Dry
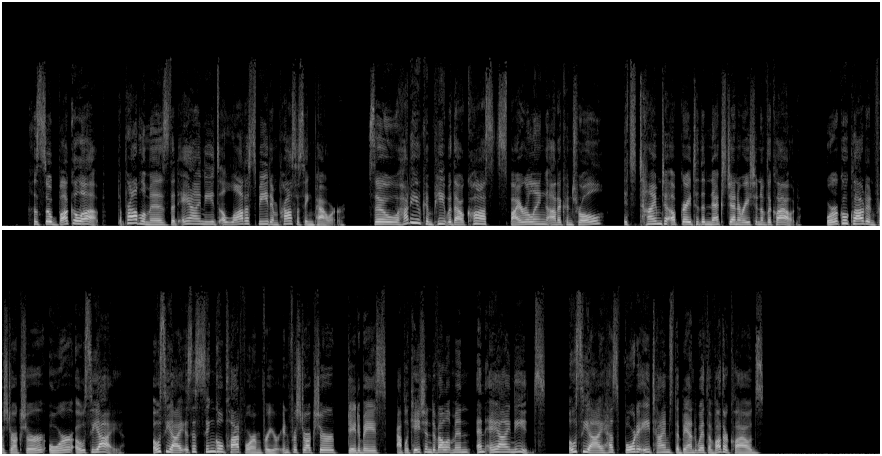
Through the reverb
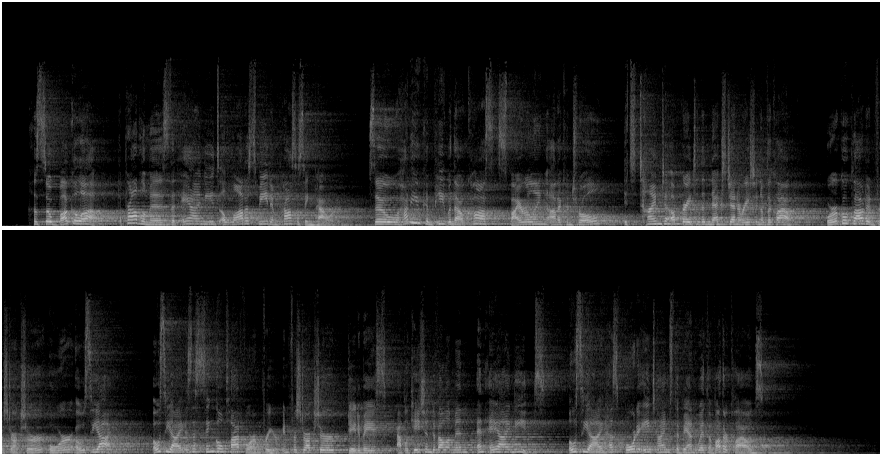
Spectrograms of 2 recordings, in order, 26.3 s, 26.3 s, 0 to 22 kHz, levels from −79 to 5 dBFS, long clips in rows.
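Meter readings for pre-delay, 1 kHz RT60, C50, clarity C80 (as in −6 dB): 34 ms, 2.7 s, 6.5 dB, 7.5 dB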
